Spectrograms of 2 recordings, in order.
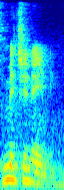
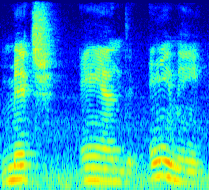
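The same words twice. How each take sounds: First: The three words run together as one. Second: The three words are said separately. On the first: The couple is treated as one inseparable unit. The speaker calls it right. "It's all one word altogether" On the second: They are two separate people. The speaker calls it wrong. "It's not Mitch and Amy"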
